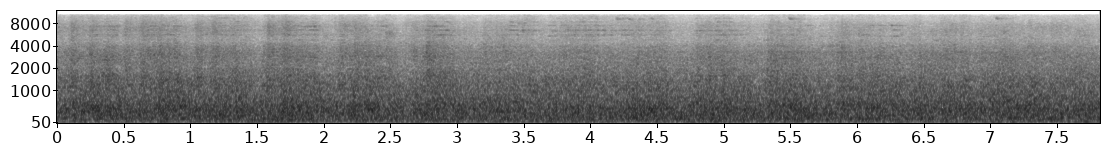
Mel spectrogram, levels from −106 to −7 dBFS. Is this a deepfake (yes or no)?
no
